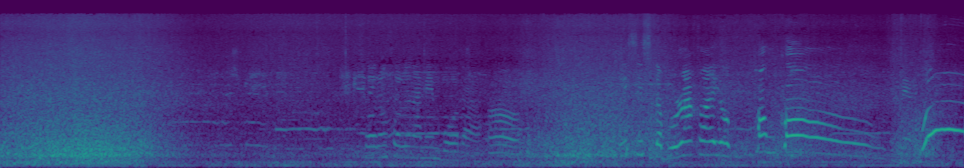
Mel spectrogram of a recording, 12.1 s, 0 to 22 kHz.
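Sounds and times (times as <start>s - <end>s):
wave washing onto beach: 0.0s - 12.0s.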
